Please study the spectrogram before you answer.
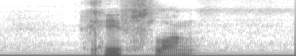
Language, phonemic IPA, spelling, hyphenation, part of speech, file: Dutch, /ˈɣɪf.slɑŋ/, gifslang, gif‧slang, noun, Nl-gifslang.ogg
- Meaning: a venomous snake, poisonous serpent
